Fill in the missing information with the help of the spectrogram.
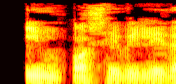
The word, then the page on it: imposibilidad: espagnol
